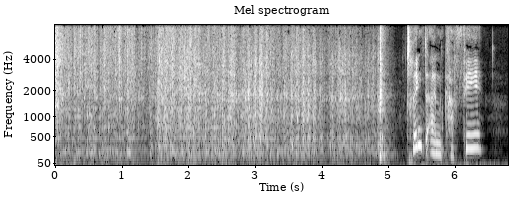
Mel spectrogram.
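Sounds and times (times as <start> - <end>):
roller shutter of a shop being opened: 0.0 - 5.1
speech: 5.4 - 6.5.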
